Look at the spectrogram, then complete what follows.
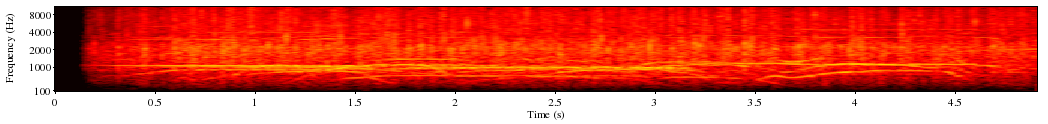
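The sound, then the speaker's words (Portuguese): A TV studio audience gives sustained applause for the day's guest, loud and dense, with faint whoops and cheers rising through it, continuing steadily from start to end without any speech. “Tem que aplaudir mesmo, tem que aplaudir muito.”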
